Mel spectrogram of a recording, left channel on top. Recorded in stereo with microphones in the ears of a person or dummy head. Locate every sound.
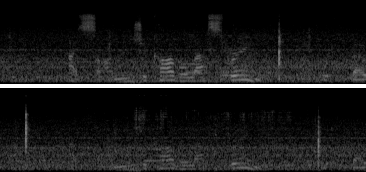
0.7 s a man speaking: 50° left (ahead or behind)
